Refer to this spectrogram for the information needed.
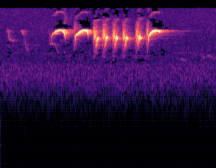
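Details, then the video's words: Eurasian blue tit song: a couple of faint, very high thin notes, then a thin high note leading into a quick bright trill of about six repeated units, ending in a drawn-out high note, in a quiet setting. "Vogelstimmen: Die Blaumeise - Blue tit"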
